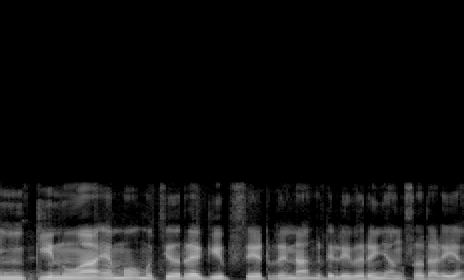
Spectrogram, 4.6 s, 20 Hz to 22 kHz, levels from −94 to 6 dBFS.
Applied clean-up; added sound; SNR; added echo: neural mask model DeepFilterNet 3.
